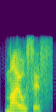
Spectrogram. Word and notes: meiosis: Indian

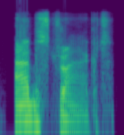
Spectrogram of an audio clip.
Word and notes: abstract: British English

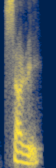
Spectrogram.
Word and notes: surrey: Indian

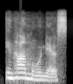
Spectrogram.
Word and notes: inharmonious: Indian

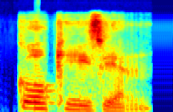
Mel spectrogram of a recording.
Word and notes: Caucasian: Indian

